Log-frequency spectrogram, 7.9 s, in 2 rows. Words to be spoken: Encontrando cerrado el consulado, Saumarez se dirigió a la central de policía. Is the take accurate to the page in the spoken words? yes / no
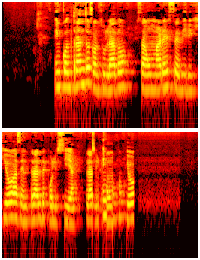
no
